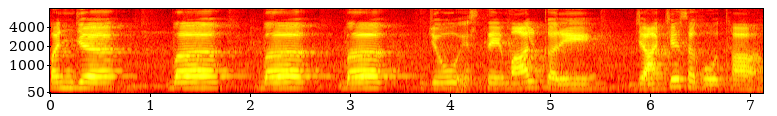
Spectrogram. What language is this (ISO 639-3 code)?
snd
